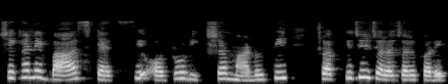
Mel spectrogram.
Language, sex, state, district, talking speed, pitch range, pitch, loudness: Bengali, female, West Bengal, North 24 Parganas, 120 wpm, 215-290 Hz, 255 Hz, -16 LUFS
